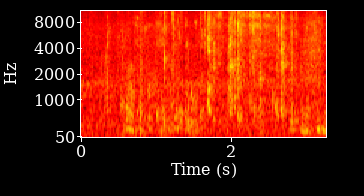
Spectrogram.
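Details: British Bulldog, a male, eating his favourite pork crackles: loud crunchy bursts of chewing at irregular intervals, mixed with low snuffling and wet mouth noises throughout, in a small indoor room.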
